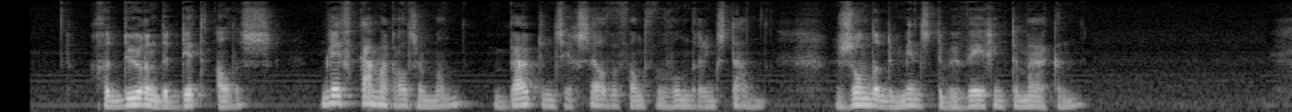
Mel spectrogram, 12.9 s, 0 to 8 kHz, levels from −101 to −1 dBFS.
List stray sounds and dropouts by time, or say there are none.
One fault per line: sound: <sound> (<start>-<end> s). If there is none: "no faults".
no faults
